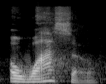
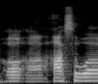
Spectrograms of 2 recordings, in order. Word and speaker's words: Owasso: And it's Owasso. Owasso. That's where you found this copy press. Yes, that's Owasso. okay. That's how you pronounce it. Okay. Yeah. What was I saying? Osawa or something like that.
